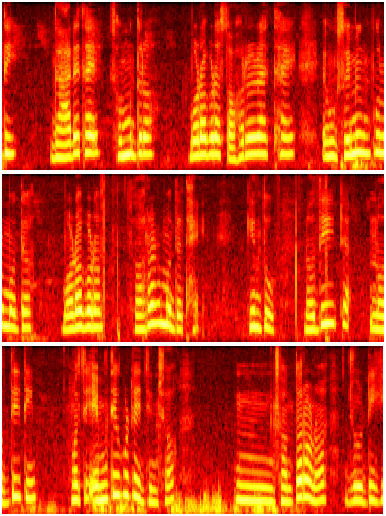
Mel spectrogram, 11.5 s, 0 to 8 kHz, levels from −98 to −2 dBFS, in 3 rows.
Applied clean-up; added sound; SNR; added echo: none; none; none; none.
